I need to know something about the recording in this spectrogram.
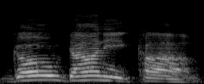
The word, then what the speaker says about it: Godanikam: His name is pronounced Godanikam. Sorry about that, host.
